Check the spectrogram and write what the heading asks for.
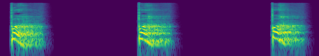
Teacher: The letter P sounds like P in compassion, but try to avoid a puff of unvoiced air after the sound, as typical for the English language.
